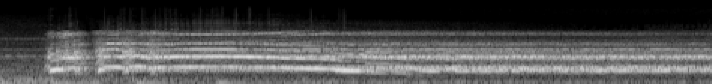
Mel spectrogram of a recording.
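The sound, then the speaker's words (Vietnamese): A caged rooster crows loudly after its cage is slapped, in a mountain gorge above water. A couple of quick opening bursts lead into one long, sustained, strained crow that gradually tails off, with no voices. “Anh ta vội vỗ mạnh vào lồng gà sau lưng, gà nộ tình lập tức cất tiếng gáy vàng, âm thanh dội xuống mặt nước.”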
